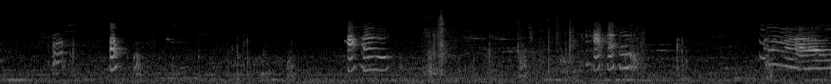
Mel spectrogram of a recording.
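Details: Pregnant orange classic tabby cat, said to be very greedy, meows repeatedly with wavering, pleading calls, several short meows spaced over eight seconds, the last one long and rising, amid light household noise.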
